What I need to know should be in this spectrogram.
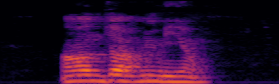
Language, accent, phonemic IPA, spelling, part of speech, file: French, Canada, /ɑ̃.dɔʁ.mjɔ̃/, endormions, verb, LL-Q150 (fra)-endormions.wav
- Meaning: inflection of endormir: 1. first-person plural imperfect indicative 2. first-person plural present subjunctive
